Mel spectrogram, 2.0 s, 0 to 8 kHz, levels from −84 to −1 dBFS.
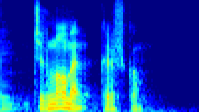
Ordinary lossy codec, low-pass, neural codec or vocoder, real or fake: none; none; codec, 16 kHz, about 1 kbps, DyCAST, with the encoder's durations; fake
